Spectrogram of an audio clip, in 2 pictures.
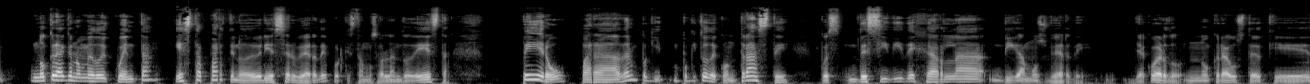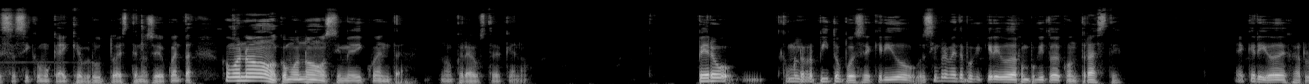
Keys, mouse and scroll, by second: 2.3 click, 6.0-8.0 drag, 9.1 click, 10.0 middle click, 11.3 click, 12.3-13.6 drag, 13.9 middle click, 15.2 shift+click, 16.6-21.8 drag, 21.9 click, 22.7 click, 23.9 click, 24.7-26.1 drag.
